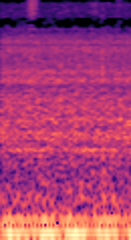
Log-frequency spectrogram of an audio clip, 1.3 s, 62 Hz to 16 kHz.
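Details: 2018 Mercedes Actros HGV diesel idling after the NOx sensor exhaust emissions fault was cleared, diagnostics still plugged in: a deep, steady low rumble with an even beat and no knocks or misses. Smooth, healthy idle with no engine light.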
